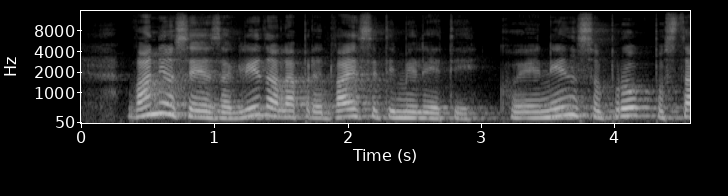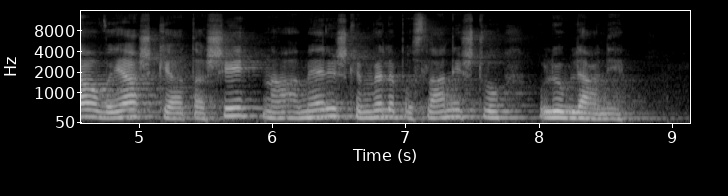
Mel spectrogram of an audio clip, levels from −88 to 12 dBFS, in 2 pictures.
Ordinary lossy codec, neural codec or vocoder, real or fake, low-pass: none; none; real; 14.4 kHz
